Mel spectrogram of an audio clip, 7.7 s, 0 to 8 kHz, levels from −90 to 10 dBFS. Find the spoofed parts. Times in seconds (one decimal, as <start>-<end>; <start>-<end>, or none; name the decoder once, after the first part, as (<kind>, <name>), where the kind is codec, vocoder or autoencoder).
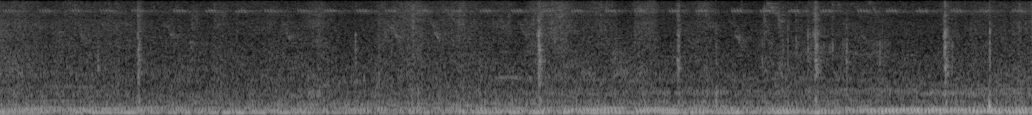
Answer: none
